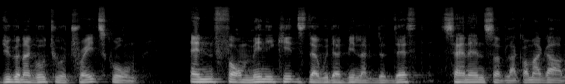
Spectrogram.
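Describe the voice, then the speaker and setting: Speaking at a fairly quick pace, a man with a French accent has a fairly low pitch and fairly even intonation. The recording is very clean, with a silent background. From France, near Chartres. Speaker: restaurateur. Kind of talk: podcast interview.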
